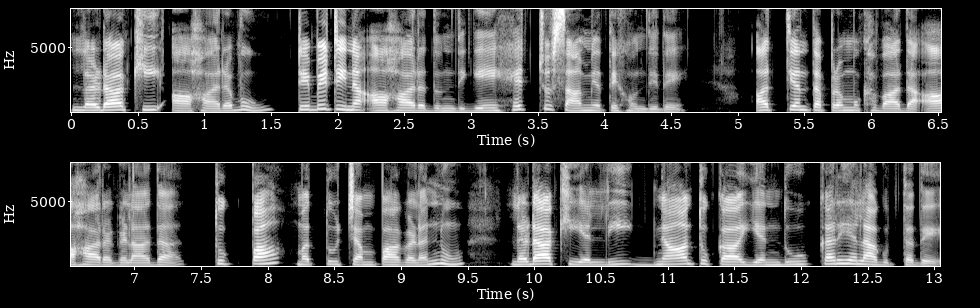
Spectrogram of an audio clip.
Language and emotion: Kannada, neutral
